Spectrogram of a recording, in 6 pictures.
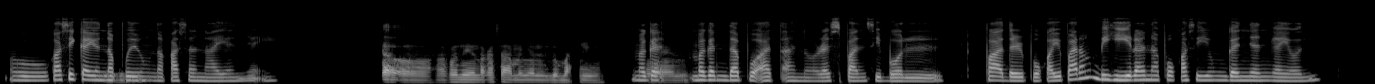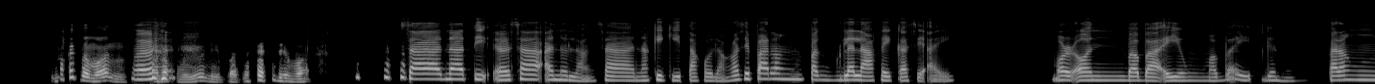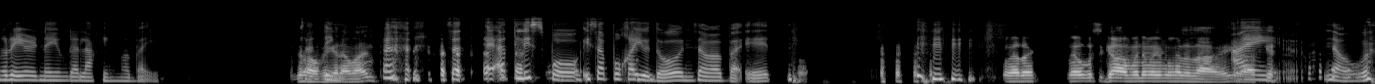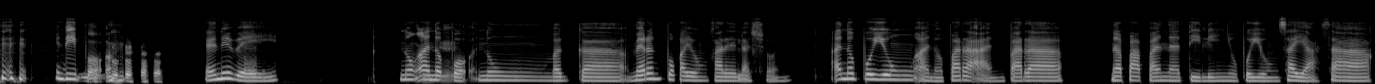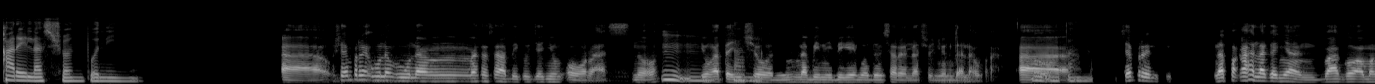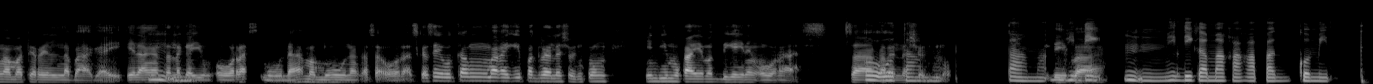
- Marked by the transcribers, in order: unintelligible speech; laugh; laugh; laugh; laugh; laughing while speaking: "grabe ka"; laugh
- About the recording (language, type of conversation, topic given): Filipino, unstructured, Paano mo pinapanatili ang saya at kasiyahan sa inyong relasyon?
